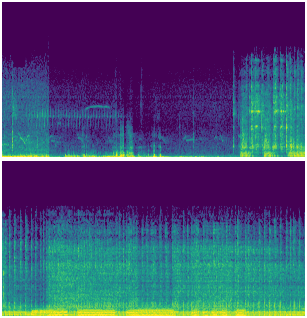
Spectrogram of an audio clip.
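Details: Small two-stroke hedge trimmer after its nearly empty gearbox was repacked with grease to cure a metal-on-metal grinding noise. It fires up and revs up and down cleanly with no grinding. Normal running after repair.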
